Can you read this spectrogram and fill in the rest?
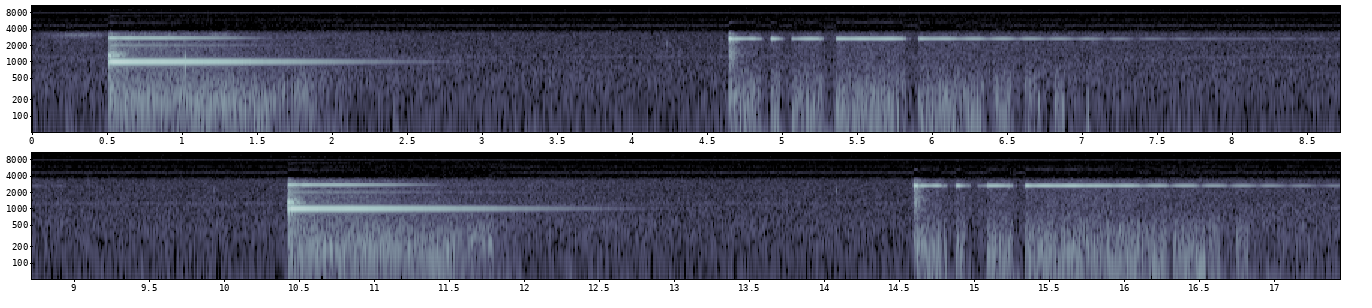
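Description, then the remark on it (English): Four loud Tibetan bell chimes ring out alone, each a sharp struck tone with a long ringing decay, arriving in two pairs spaced a few seconds apart. “Okay, so I'm back, and hopefully you heard some bells in there.”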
